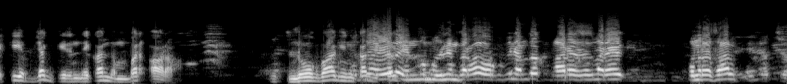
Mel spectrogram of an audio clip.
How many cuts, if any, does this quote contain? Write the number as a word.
one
